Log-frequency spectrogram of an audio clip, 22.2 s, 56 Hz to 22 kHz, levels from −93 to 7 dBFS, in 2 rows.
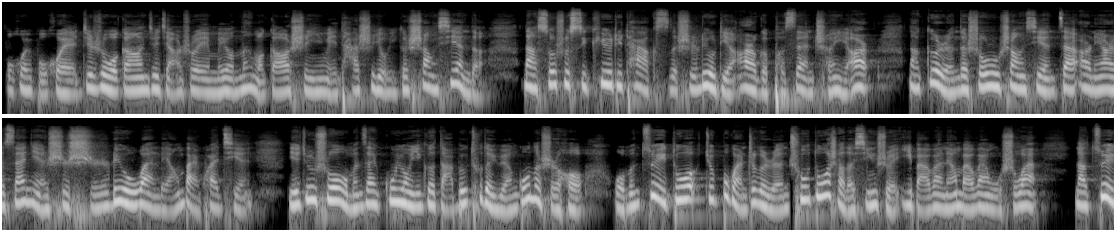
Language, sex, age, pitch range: Chinese, female, 20-39, 175-225 Hz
